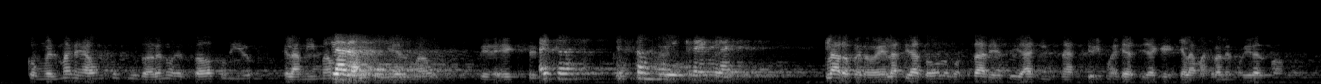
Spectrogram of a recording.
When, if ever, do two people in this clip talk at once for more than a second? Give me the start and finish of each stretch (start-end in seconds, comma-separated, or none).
none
